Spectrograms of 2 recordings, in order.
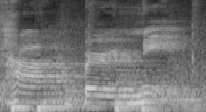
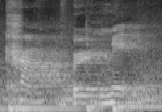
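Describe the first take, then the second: First: The final T sound is left silent. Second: The final T sound is left silent.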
